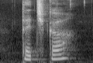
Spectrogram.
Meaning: 1. dot, point, spot 2. period, full stop (at the end of a sentence) 3. tittle (such as over i and j) 4. dot (diacritic), tečka
- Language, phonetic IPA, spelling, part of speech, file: Czech, [ˈtɛt͡ʃka], tečka, noun, Cs-tečka.ogg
